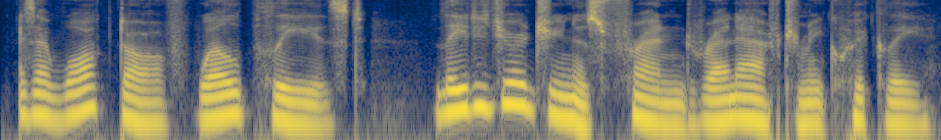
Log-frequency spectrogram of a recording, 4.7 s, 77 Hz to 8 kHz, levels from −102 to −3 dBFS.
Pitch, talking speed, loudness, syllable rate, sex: 160 Hz, 165 wpm, -16 LUFS, 4.8 syllables/s, female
